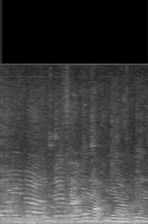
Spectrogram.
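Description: Several voices talking over one another, children's voices among them, with no clear words.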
